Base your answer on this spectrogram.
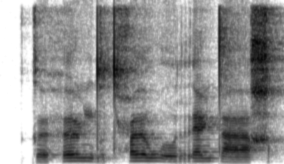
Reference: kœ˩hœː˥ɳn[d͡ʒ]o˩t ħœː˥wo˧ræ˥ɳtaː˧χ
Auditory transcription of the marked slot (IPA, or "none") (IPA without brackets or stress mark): d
